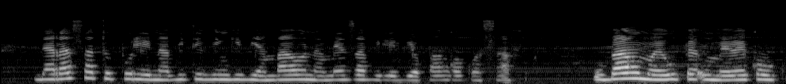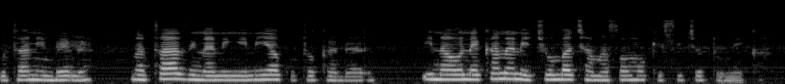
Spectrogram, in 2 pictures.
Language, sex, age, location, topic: Swahili, female, 18-24, Nairobi, education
